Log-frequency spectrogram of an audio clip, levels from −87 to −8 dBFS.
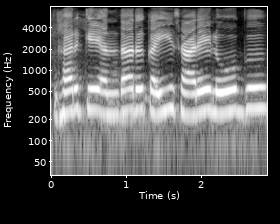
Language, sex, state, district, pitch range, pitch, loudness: Hindi, female, Madhya Pradesh, Bhopal, 245-270 Hz, 260 Hz, -10 LUFS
